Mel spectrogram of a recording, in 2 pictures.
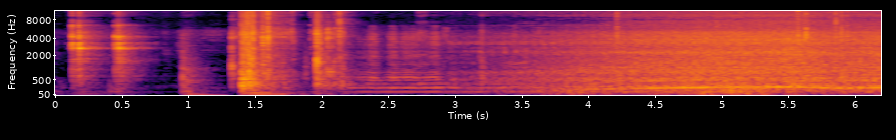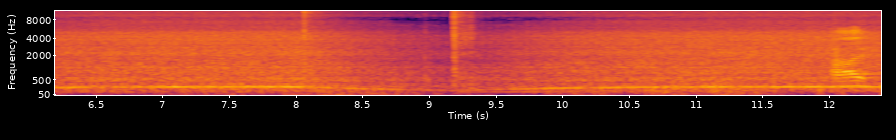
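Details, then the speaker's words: Honeywell Quiet Care humidifier fan during servicing, run through high, medium, low then spin-down: hum with faint rough ticking and scratchy spin-down; dry sleeve bearing needing oil. "That's definitely sleeve bearing. You can hear it's dry. So, definitely service that."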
